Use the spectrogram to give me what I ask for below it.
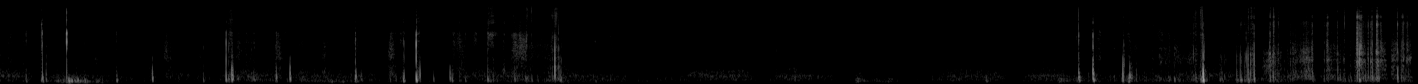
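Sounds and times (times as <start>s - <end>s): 
textured plastic being scratched: 0.0s - 5.7s, 10.7s - 14.1s
faint rubbing: 0.0s - 14.1s.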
